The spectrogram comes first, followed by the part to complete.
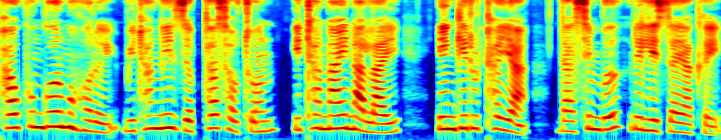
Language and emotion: Bodo, neutral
